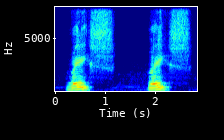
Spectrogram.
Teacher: in Israel, they say Resh kind of with the back of their tongue. Resh, Resh, with the back of their tongue.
